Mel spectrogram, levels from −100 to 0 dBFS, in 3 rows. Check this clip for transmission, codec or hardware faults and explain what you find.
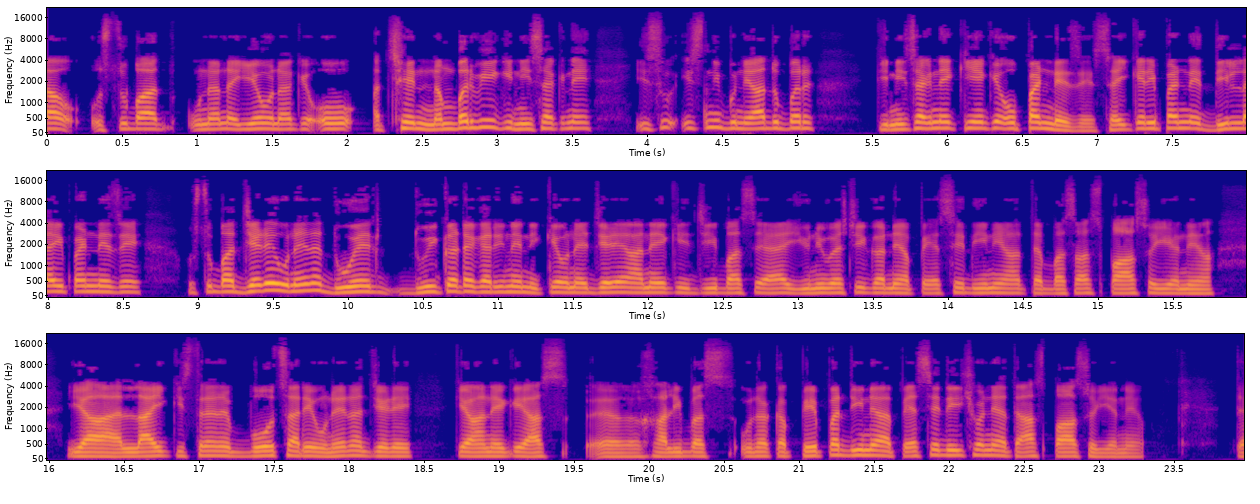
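Nothing in this speech recording points to a fault anywhere along its path. There is no event to report at any point in the audio.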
